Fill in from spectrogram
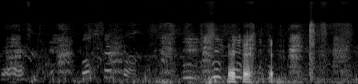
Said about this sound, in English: The dog walker is walking the dog. That's the puppy who lives down the street. I've never seen that dog walker. I hope she's not stealing the dog and walking it. That dog's a puppy. Well, now it's like a year old.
